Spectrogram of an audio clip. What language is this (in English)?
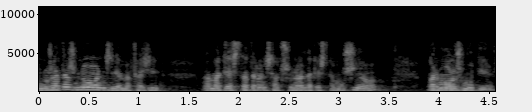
Catalan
